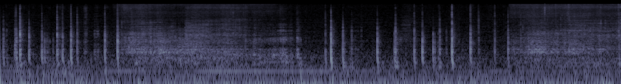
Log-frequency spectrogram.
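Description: Long fingernails tap and scratch on the blank endpaper inside the cover of a blue hardcover book. Quiet, sharp taps come in a steady rhythm of about two per second, with soft papery scratching between them over a low, constant hum.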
